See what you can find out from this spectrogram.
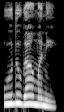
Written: ಊದುಗಾಮನಿ

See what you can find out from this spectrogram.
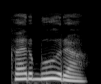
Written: ಕರ್ಬುರ

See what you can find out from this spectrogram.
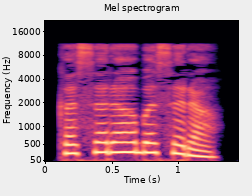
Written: ಕಸರಾಬಸರ

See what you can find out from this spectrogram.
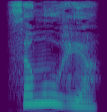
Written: ಸಮೂಹ್ಯ

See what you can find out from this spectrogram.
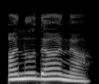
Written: ಆನೆದಿನ್

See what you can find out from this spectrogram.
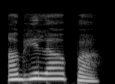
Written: ಅಭಿಲಾಪ

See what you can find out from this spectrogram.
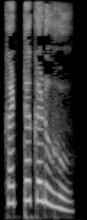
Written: ಕಟ್ಟಕಡುಹು

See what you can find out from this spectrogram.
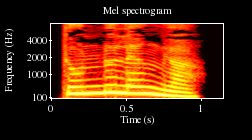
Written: ತುಂಡುಲಂಗ

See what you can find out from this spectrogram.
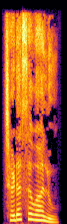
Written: ಛಡಸವಾಲು

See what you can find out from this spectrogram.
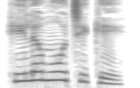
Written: ಹಿಲಮೋಚಿಕೆ

